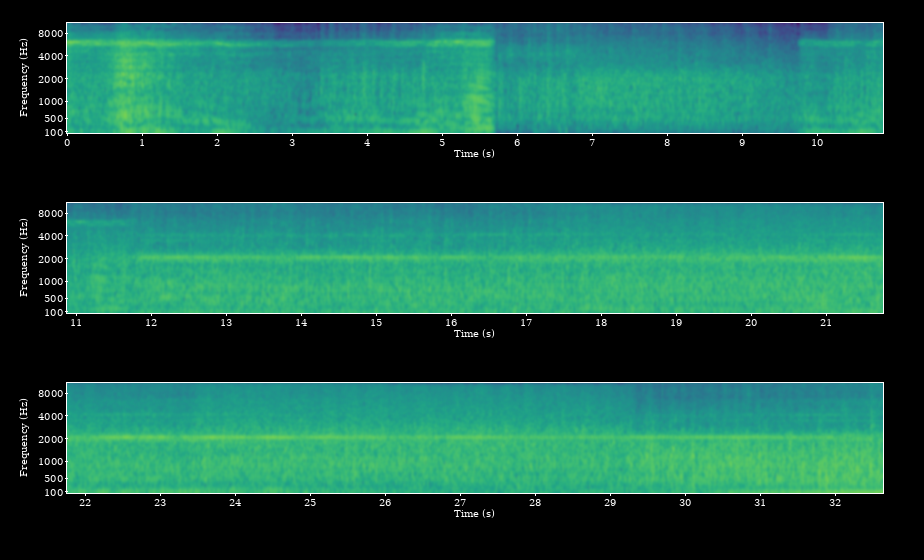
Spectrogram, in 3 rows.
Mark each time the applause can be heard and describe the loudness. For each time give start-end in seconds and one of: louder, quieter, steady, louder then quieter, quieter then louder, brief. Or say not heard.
0.0-32.6 louder.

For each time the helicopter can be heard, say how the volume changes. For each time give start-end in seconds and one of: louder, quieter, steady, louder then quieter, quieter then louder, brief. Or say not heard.
0.0-5.8 quieter then louder
9.7-32.6 steady.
